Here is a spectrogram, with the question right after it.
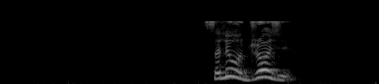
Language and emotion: Russian, positive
